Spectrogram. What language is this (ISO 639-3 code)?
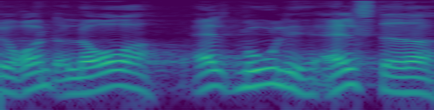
dan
